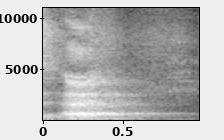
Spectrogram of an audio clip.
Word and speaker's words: a: एक इंपॉर्टेंट बात बताना चाहूंगा आपको, it's pronunciation is इट्स अ नॉट ए, इसका प्रोनाउंसिएशन है अ, ध्यान रखिएगा साथियों।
